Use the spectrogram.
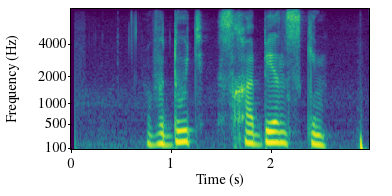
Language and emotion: Russian, neutral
